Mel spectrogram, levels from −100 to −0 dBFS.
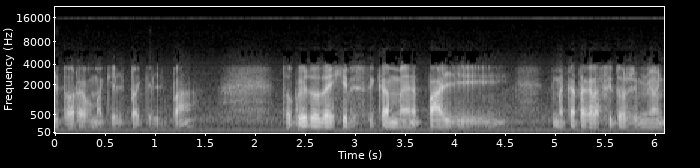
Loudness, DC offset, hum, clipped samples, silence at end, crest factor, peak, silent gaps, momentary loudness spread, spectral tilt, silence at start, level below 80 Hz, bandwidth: -25 LUFS; under 0.1%; none; under 0.1%; 0 s; 24 dB; -2 dBFS; none; 19 LU; -6.5 dB/octave; 0 s; -78 dBFS; 16 kHz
